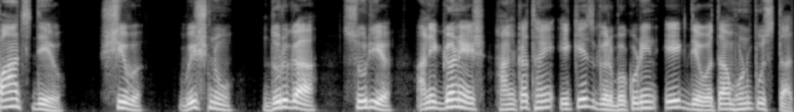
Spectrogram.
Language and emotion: Goan Konkani, neutral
